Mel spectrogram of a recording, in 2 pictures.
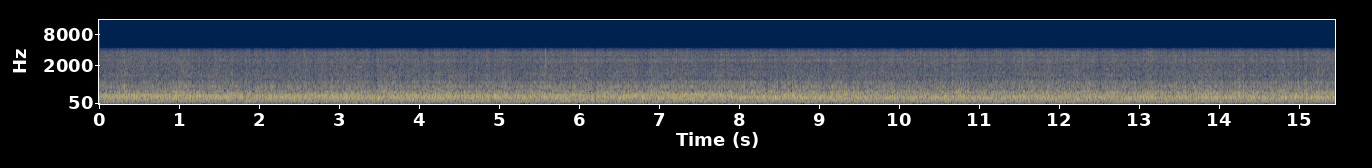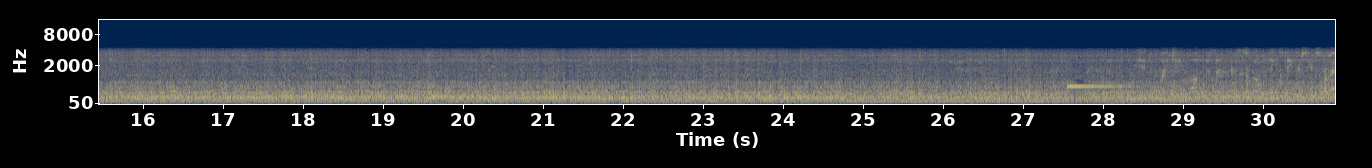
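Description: Steady jet engine and air noise heard inside an airliner cabin on approach, with an engine tone that fades out about a quarter of the way through. A short high beep sounds near the end.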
